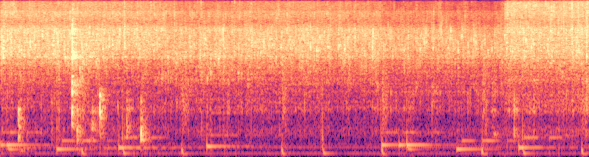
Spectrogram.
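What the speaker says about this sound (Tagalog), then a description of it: "Stir well." Chicken kabsa rice is stirred in a hot pan, with a steady sizzle beneath repeated scraping and clinking from the spoon against the pan.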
